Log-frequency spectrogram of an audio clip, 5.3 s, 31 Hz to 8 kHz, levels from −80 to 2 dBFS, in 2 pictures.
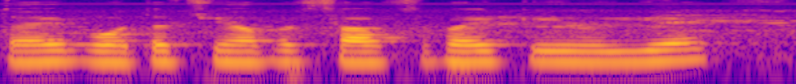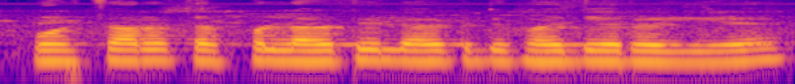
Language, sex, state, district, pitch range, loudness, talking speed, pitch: Hindi, male, Haryana, Rohtak, 135-145 Hz, -18 LUFS, 235 wpm, 140 Hz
